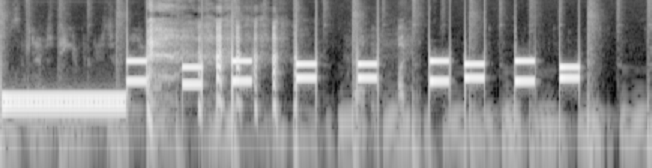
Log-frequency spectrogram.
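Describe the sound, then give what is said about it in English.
Touch-tone keypad beeps dial a telephone number after a steady dial tone: a quick, irregular run of two-pitch beeps, about ten in all, with a little faint handling noise early on. “All right. Let's give him a call.”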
